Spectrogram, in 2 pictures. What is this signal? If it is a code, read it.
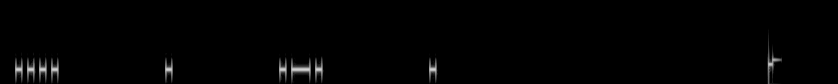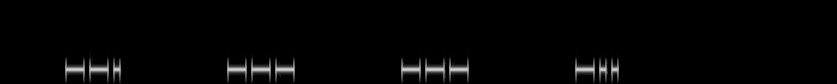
Morse code, heard as a keyed tone, about 20 wpm, spaced as for 7 wpm, 700 Hz. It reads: HERE GOOD
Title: 6x Character Spacing - Top 300 Words - 20wpm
